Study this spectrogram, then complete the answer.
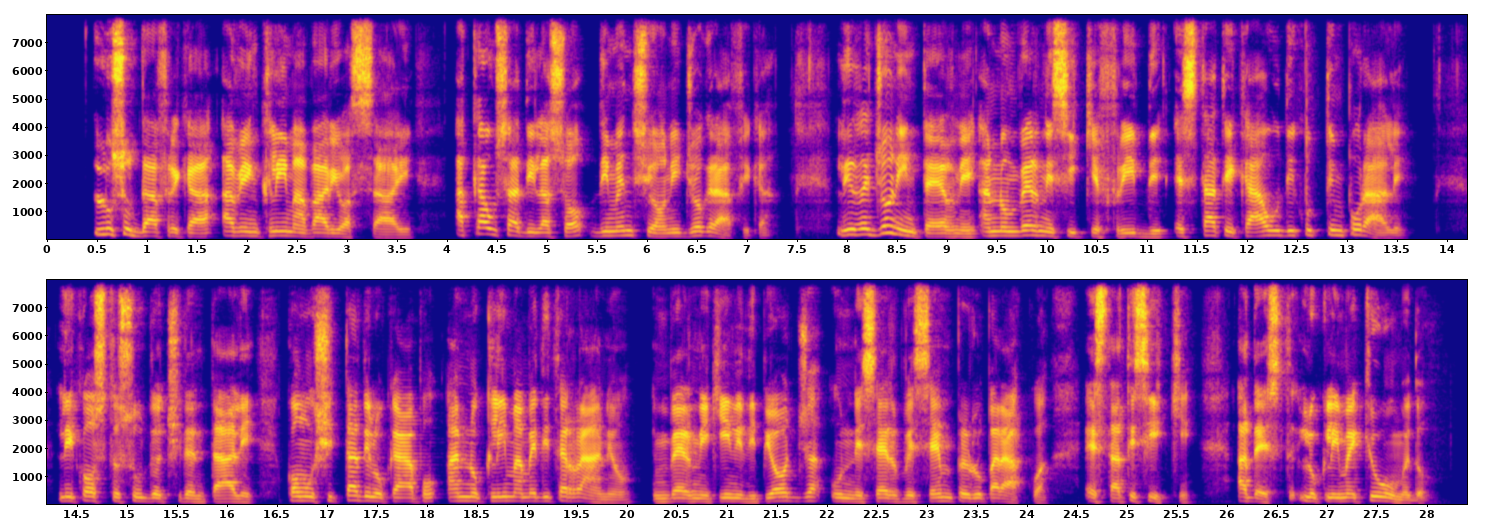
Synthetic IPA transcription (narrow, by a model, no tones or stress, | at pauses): lusud̪ːaːfɾikaaːviuŋkliːmavaːɾjʊasːaj | akːawsad̪ɪlasɔd̪imɛnsjɔːnid͡ʒeɔɡɾa̰ːfḭka̰ | lɪrɛd͡ʒɔːniːnt̪ɛrniʔanːʊɱvɛrnisikːɛfːɾid̪ːiɛst̪aːt̪ikawd̪ikut̪ːɪmpʊɾa̰ːlḭ | lɪkɔst̪sud̪ɔt͡ʃːid̪ɛnt̪aːlikɔmʊt͡ʃit̪ːad̪ɪlʊkaːpʊanːʊkliːmamɛd̪it̪ɛrːaːneʊ | iɱvɛrnikiːnid̪ipjɔd͡ʒːaunːɪsɛrvɪsɛmpɾɪlʊpaɾakːwa̰ɛst̪aːt̪isikːḭad̪ɛst̪lʊkliːmaɛkːjuuːmɪd̪ʊ̰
